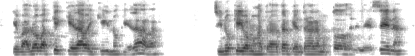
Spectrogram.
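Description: A man talks in a normal speaking voice. His pitch is fairly high and his pace moderate. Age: 40s. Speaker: folk dancer and dance teacher. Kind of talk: interview.

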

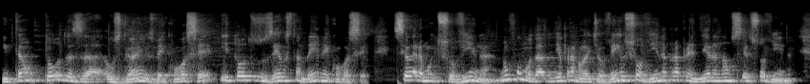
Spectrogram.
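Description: Very fast speech with very wide pitch swings over music in the background. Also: man. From Brazil, Sorocaba, São Paulo state. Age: 50s. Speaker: author. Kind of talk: casual chat.

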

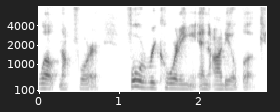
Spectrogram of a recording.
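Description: This woman has a plain, everyday voice, pitched fairly low, with ordinary pitch variation. She talks at a moderate pace on a very clean recording with a silent background. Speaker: indie author podcast host. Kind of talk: casual chat.

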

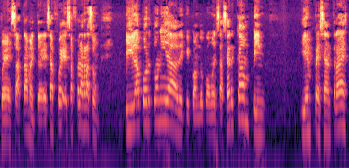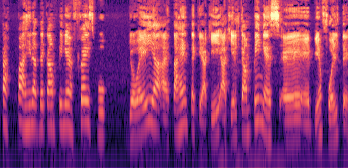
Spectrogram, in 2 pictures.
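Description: A man with a Puerto Rican accent projects a raised, high-pitched voice with a bright, sharp tone at a moderate pace. His intonation is lively, his loudness very even, and the sound dry and close with no echo. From Puerto Rico. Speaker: van-life content creator. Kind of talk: casual chat.

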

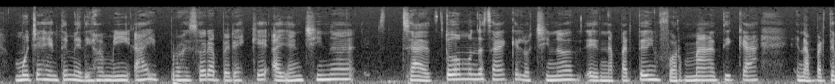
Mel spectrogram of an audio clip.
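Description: Over noticeable background noise, a woman speaks at a medium pitch in a monotone, flat intonation with very even loudness. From Panama, Boquete (Chiriquí). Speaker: engineering professor. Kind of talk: interview.

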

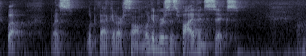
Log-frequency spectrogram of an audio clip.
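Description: Very slowly, a man talks amid noticeable background noise and audible room echo. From Montana. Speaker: guest pastor. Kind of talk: sermon.

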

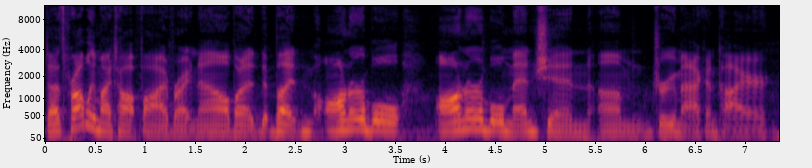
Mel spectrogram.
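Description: A man talks at a fairly slow pace in a normal speaking voice, his pitch fairly high with ordinary variation. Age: 20s. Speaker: wrestling podcast co-host. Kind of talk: casual chat.

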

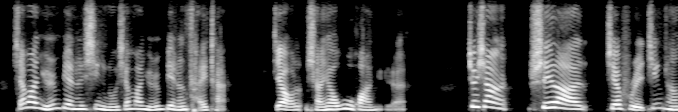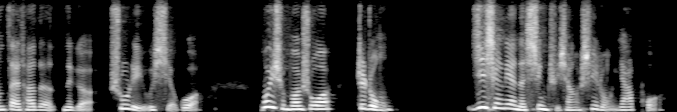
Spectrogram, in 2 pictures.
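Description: Her voice is high-pitched, with an animated tone and lively intonation. She speaks at a moderate pace. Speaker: podcast host. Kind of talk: solo monologue rant. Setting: recording at work during lunch break.

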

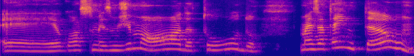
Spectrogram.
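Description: Her pitch sits fairly high for a woman. The intonation moves in a lively way. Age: 30s. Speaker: podcast guest, mother. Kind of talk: casual chat.

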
